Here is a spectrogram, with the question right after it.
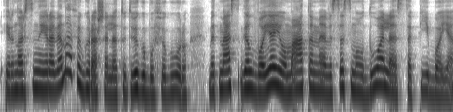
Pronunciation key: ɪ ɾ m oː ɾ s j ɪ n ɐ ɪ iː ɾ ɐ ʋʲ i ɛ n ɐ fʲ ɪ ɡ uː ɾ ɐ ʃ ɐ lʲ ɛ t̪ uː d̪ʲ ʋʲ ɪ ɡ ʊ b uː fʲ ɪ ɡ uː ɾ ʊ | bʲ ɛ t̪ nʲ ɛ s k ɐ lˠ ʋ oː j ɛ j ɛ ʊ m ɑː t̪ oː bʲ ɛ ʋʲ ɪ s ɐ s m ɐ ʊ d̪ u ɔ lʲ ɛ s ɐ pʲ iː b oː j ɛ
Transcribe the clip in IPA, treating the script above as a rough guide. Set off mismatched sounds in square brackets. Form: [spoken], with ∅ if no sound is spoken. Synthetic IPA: ɪ ɾ [n] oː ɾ s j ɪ n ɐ ɪ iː ɾ ɐ ʋʲ i ɛ n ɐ fʲ ɪ ɡ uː ɾ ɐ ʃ ɐ lʲ ɛ t̪ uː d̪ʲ ʋʲ ɪ ɡ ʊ b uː fʲ ɪ ɡ uː ɾ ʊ | bʲ ɛ t̪ [mʲ] ɛ s [ɡ] ɐ lˠ ʋ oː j ɛ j ɛ ʊ m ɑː t̪ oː [mʲ] ɛ ʋʲ ɪ s ɐ s m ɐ ʊ d̪ u ɔ lʲ ɛ s ɐ pʲ iː b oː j ɛ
